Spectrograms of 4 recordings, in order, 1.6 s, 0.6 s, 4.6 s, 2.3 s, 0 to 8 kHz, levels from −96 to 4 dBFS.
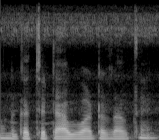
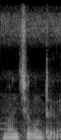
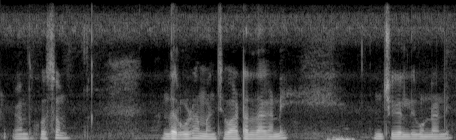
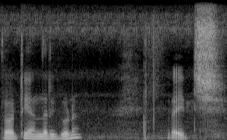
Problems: none marked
